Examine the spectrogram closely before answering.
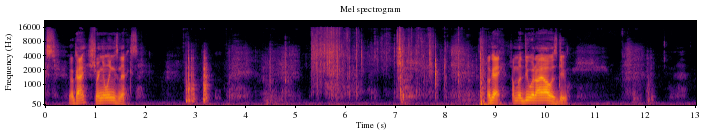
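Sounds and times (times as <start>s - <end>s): rustling and crinkling items: 4.3s - 8.7s.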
